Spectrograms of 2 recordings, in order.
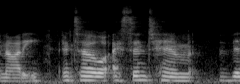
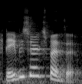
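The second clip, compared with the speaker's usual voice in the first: exclaimed; 10 semitones higher, 3 dB louder, faster than usual. Real, not acted. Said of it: "Just know that".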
